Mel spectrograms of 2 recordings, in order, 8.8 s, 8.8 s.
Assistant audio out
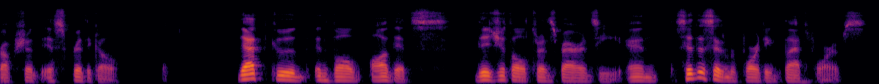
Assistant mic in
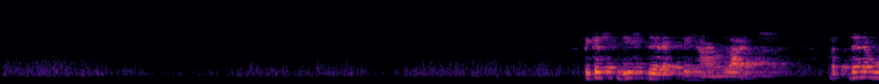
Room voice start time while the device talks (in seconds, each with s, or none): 5.8 s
